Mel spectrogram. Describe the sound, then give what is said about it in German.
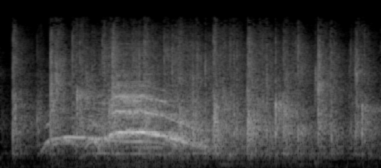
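A crowd applauds in a hall, steady, dense clapping lasting a few seconds, with a rising voice or whoop riding over it early on before the clapping thins out. “Wir haben, jetzt erwarte ich ein bisschen Applaus hier im Saal.”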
